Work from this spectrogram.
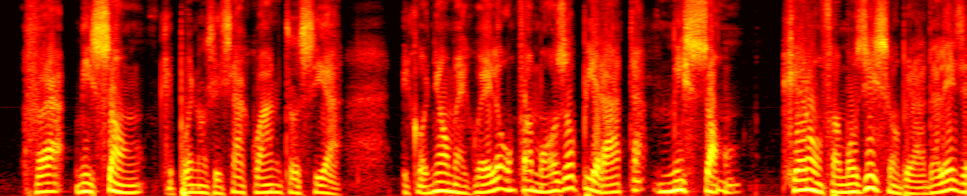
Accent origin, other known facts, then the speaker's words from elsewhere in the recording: Dubrovnik, Dubrovnik-Neretva County, Croatia; born there; E sono nato a Ragusa, quello che adesso viene chiamato Dubrovnik, ma quando sono nato io sulle carte geografiche era ancora Ragusa.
